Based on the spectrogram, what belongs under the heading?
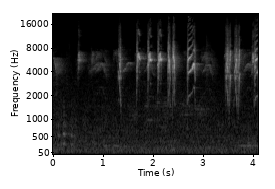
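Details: Crimson sunbird, sogon, on a lure track to draw responses: a loose series of thin, very high, sharp chips and short buzzy notes, irregularly spaced, some sliding down in pitch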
